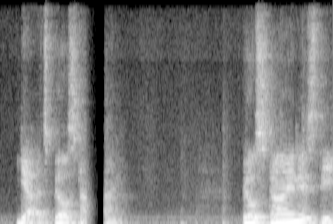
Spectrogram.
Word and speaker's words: Bilstein: the Billy Goat it's yeah that's bill stop bill Stein is the correct pronunciation some people actually like wow you actually saved the right way but yeah it's Bill Stein not Bilstein so let's see here right Park is burning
